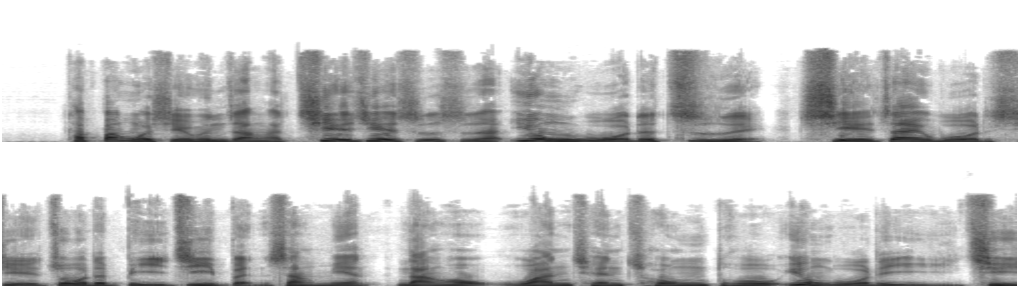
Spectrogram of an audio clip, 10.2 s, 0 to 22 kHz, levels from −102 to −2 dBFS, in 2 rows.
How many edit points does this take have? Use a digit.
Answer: 2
